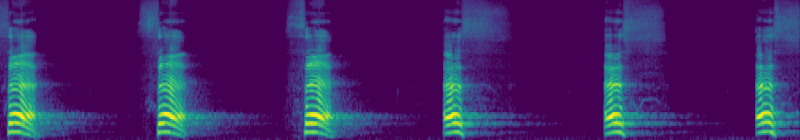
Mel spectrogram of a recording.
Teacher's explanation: Этот звук является щелевым, глухим, произносится без участия голоса, является мягким, то есть читается через «э».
